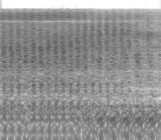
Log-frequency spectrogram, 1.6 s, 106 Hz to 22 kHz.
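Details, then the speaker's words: Jeep J truck on a temporary fuel system with a primed carburetor: a lumpy, stumbling idle with missing pulses. A water test shows cylinder 1 not firing, with possibly more cylinders dead as well. "this thing's running, it's misfiring or it's got a dead cylinder or something."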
